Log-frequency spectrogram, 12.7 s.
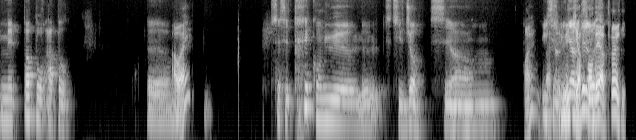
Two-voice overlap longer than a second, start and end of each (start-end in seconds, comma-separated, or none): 10.8-12.1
